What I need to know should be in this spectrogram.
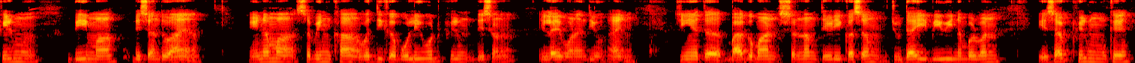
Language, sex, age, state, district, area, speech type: Sindhi, male, 30-45, Gujarat, Junagadh, rural, spontaneous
